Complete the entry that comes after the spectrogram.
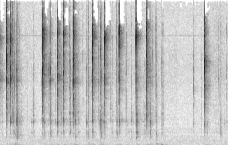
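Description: Fingertips type fast across a full-size pink plastic mechanical keyboard with round typewriter-style keycaps, a backlight and a hollow case. Rapid, bright, clicky key presses crack out in a quick uneven stream, each one short and dry, over a faint low rumble.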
